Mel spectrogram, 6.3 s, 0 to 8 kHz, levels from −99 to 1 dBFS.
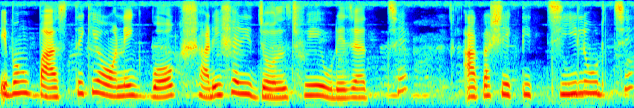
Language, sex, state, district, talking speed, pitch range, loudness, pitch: Bengali, female, West Bengal, Kolkata, 140 wpm, 220-285 Hz, -16 LUFS, 250 Hz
